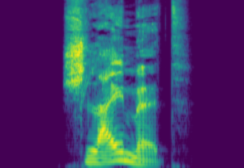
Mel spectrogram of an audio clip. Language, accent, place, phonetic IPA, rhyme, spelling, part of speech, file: German, Germany, Berlin, [ˈʃlaɪ̯mət], -aɪ̯mət, schleimet, verb, De-schleimet.ogg
- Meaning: second-person plural subjunctive I of schleimen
